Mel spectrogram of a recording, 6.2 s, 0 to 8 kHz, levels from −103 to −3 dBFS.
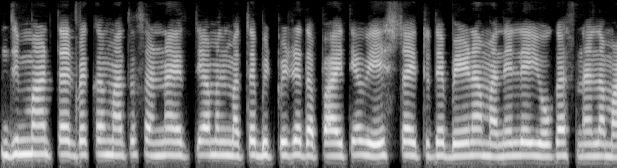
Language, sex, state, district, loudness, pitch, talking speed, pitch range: Kannada, female, Karnataka, Mysore, -15 LUFS, 235 Hz, 185 wpm, 225-240 Hz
